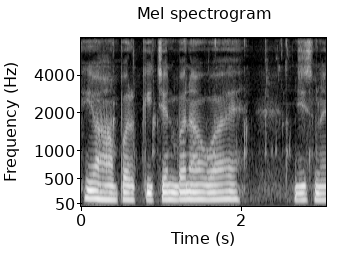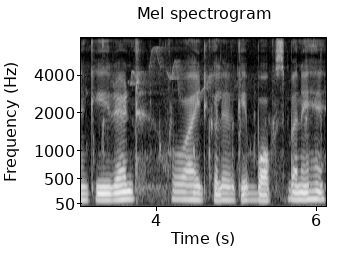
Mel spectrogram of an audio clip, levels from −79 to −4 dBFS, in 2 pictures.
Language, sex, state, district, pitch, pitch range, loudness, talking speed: Hindi, male, Himachal Pradesh, Shimla, 125 Hz, 120-130 Hz, -16 LUFS, 145 wpm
